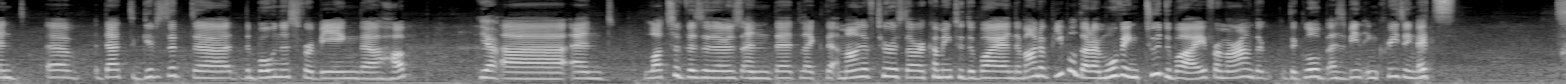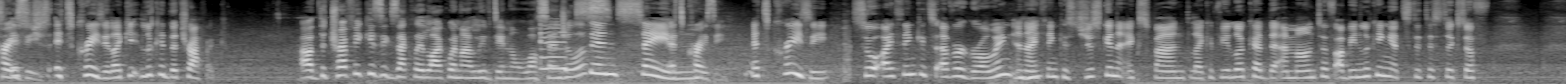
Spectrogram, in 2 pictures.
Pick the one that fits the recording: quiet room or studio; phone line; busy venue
busy venue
